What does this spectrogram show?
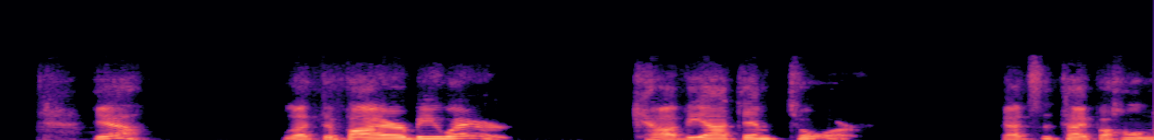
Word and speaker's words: caveat emptor: So caveat emptor. That's how you pronounce that. It's not pronounced caveat emptor. It's Latin. It means caveat emptor, means let the buyer beware.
